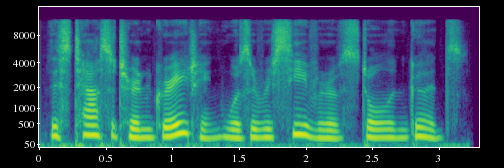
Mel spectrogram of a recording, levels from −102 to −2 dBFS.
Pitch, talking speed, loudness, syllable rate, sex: 190 Hz, 165 wpm, -17 LUFS, 4.9 syllables/s, female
